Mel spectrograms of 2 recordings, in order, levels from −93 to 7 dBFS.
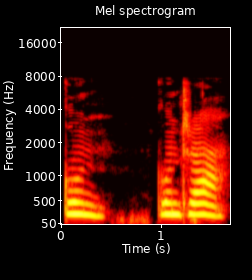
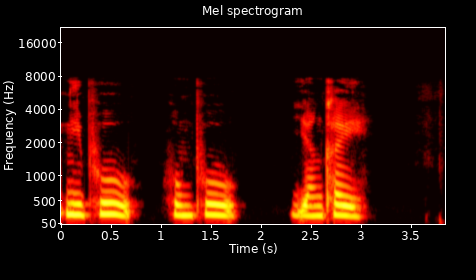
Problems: constant background noise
